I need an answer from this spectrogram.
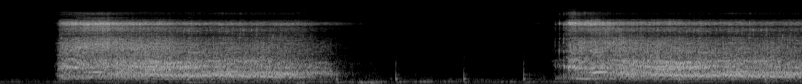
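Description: Two long, raspy roars of an animated Allosaurus (the Sharptooth), each about three seconds, with a short pause between them.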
